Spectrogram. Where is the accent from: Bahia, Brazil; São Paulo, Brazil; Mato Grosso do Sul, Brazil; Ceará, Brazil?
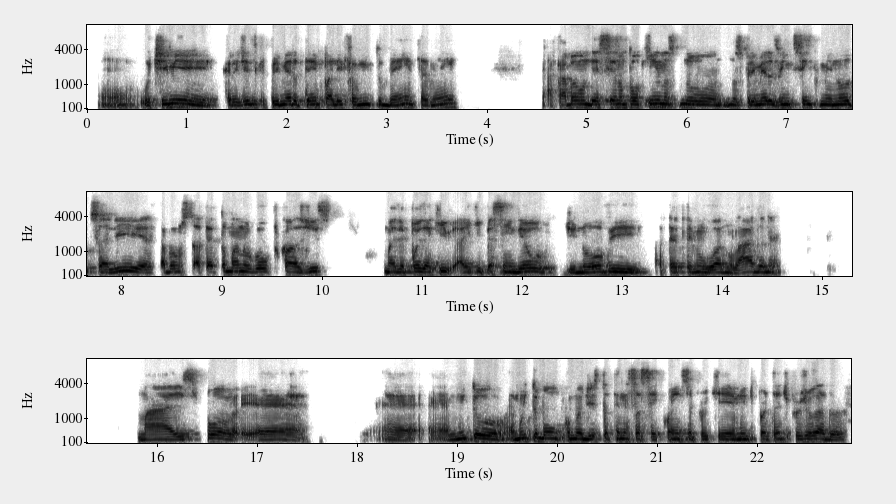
São Paulo, Brazil; Guarulhos; moved away; Mas eu sou de Guarulhos, comecei com futsal no Juventus da Moca aos 9 anos de idade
